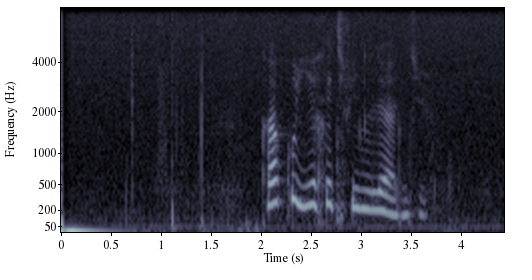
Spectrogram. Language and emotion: Russian, neutral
